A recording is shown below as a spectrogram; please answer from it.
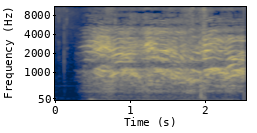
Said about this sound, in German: Es ist ein herzlicher Empfang. Wir lieben dich, rufen Kinder bei der Ankunft des Papstes am Flughafen Larnaca bei Nikosia.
